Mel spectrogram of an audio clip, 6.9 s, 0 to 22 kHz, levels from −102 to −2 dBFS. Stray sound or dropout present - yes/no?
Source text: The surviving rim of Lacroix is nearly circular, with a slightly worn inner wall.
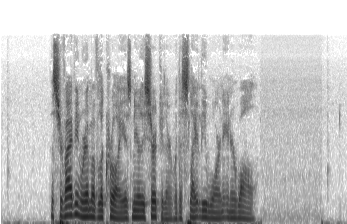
no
